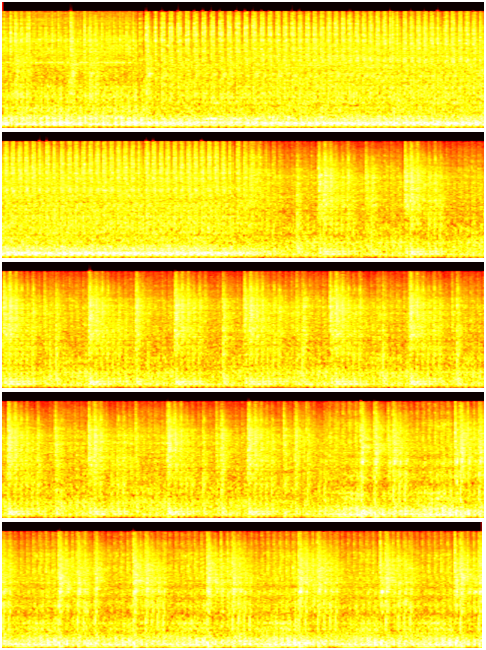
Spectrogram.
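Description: A large diesel engine runs loudly close by, with a steady hum that turns into a rough, pulsing chug.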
